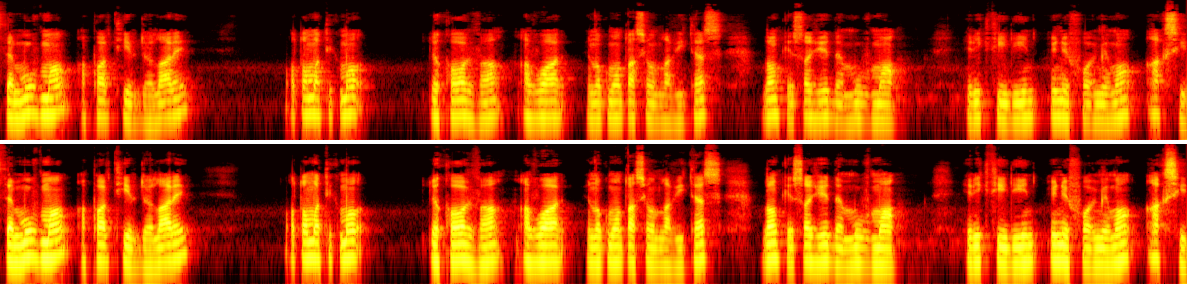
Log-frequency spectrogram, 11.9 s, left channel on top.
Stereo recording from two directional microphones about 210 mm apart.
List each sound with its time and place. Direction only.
0.0 s speech: 40° right (ahead or behind)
